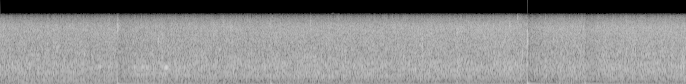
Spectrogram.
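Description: Steady rain falling, an even hiss, with a couple of faint ticks.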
